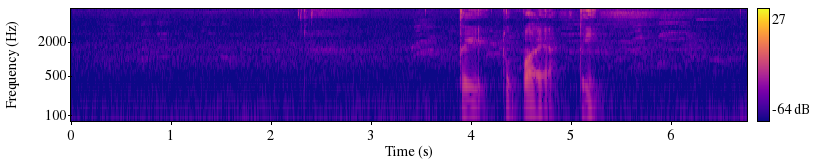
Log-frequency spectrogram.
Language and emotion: Russian, neutral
